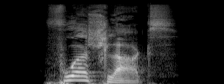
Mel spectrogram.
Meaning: genitive singular of Vorschlag
- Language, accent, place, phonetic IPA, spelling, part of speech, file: German, Germany, Berlin, [ˈfoːɐ̯ʃlaːks], Vorschlags, noun, De-Vorschlags.ogg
